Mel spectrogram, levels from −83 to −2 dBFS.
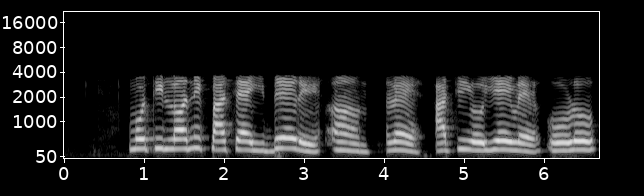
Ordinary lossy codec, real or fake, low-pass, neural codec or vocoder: none; fake; 3.6 kHz; codec, 44.1 kHz, 3.4 kbps, Pupu-Codec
